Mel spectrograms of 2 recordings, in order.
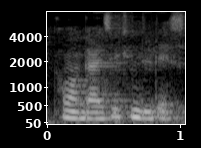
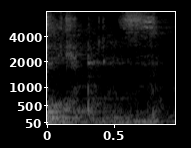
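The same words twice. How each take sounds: First: Said in the usual way. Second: Whispering to yourself; whispered. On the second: Real, not acted. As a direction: whisper it as a private pep talk.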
